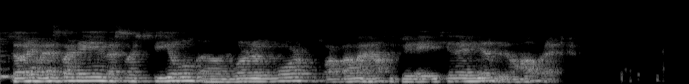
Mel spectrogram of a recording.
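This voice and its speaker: Ordinary pitch variation comes through with audible room echo and music in the background. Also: man. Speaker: town council candidate, retired police officer. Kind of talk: candidate speech at a public forum. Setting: town hall forum with audience. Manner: casual, folksy.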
